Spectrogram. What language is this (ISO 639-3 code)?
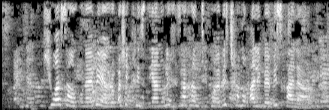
kat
